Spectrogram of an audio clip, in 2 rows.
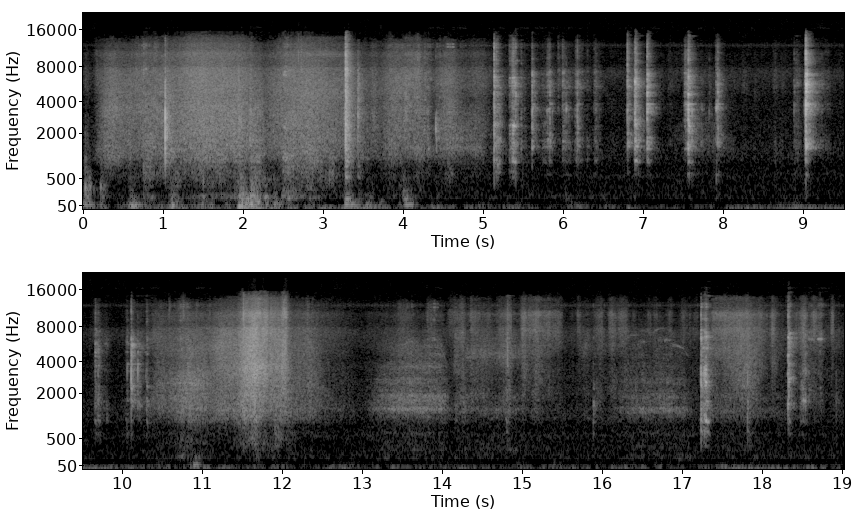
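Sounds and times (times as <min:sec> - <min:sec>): rustling scrape: 0:00.2 - 0:05.1, 0:10.4 - 0:12.7, 0:14.2 - 0:19.0.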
